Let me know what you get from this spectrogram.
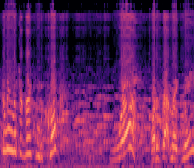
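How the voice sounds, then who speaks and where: An actress playing a flustered, loyal office receptionist in a 1940s radio drama, expressive and breezily exasperated. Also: female voice, very high-pitched, normal speed, over loud music. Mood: earnest, defensive. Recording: noisy vintage radio broadcast.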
